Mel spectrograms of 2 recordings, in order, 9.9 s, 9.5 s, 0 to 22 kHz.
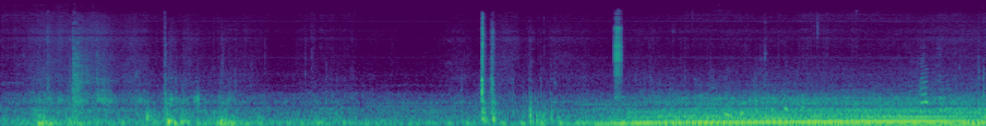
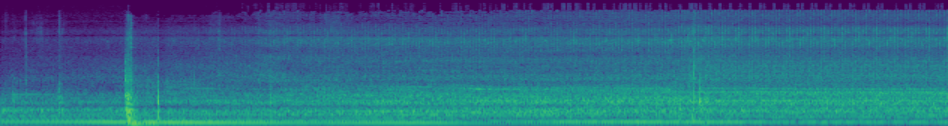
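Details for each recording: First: Volvo XC90 T5 five-cylinder at idle, running rough, apparently on 4 of 5 cylinders: a low rumble with a steady lope about four times a second. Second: Volvo XC90 T5 five-cylinder at idle right after a failed ignition coil was replaced with an aftermarket coil: after a brief clatter it settles into a steady, even idle with no misses, the misfire gone.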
